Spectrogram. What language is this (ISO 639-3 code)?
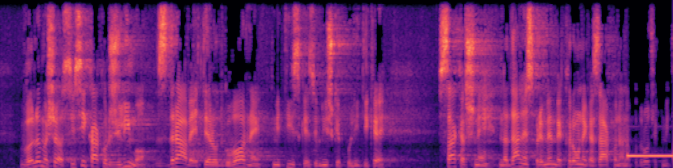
slv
